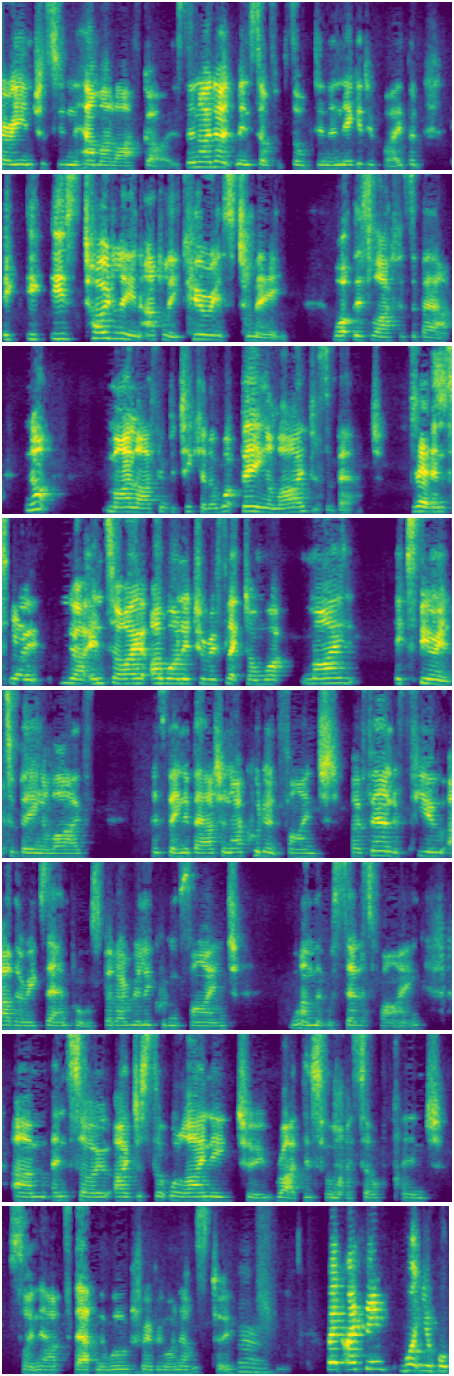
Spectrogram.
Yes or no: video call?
yes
